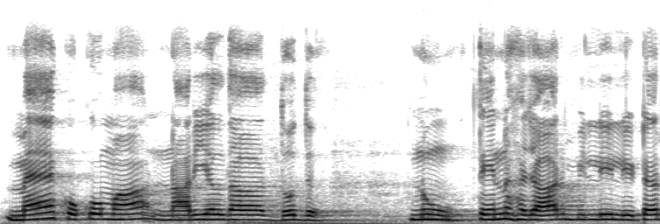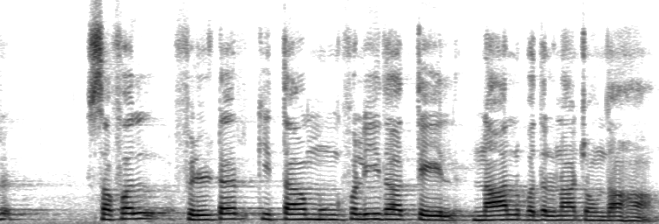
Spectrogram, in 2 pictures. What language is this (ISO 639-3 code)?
pan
